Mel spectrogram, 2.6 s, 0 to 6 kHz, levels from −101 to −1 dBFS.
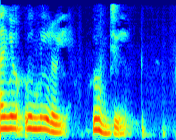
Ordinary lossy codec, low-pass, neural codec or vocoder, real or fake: MP3, 32 kbps; 5.4 kHz; codec, 16 kHz, 1 kbps, FreqCodec, larger model; fake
